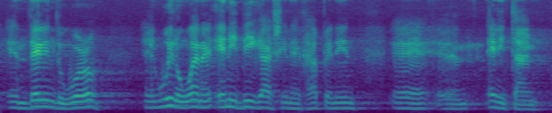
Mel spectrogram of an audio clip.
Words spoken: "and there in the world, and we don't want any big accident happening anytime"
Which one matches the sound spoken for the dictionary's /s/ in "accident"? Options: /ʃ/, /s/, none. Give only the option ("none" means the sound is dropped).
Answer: /ʃ/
